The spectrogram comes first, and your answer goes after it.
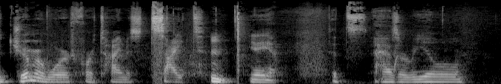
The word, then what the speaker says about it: Zeit: I mean, like the German word for time is Zeit. Yeah. That has a real ring to it. Yeah, and we could spell it phonetically for the English folks, so TS, I guess.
